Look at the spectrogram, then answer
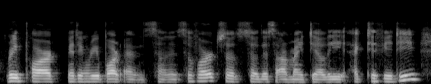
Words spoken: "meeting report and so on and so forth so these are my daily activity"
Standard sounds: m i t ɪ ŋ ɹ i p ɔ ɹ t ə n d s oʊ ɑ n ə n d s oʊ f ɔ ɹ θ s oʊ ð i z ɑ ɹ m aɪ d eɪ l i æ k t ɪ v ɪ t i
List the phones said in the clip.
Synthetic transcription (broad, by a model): m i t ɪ ŋ ɹ i p ɔ ɹ t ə n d s oʊ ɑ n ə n s oʊ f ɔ ɹ s s oʊ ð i s ɑ ɹ m aɪ d eɪ l i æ k t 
